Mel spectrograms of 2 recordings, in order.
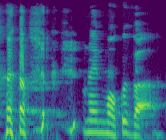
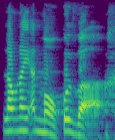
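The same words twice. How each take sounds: First: Slow line through a chuckle; laughing. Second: Said in the usual way. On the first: Acted. Storyteller amused at the widower's lament, laughing. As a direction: repeat the husband's lament, amused and drawn out.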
